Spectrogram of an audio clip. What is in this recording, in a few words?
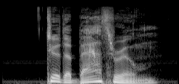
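"to the bathroom", English, male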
